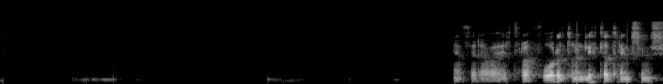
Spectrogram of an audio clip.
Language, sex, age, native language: Icelandic, male, 50-59, Icelandic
